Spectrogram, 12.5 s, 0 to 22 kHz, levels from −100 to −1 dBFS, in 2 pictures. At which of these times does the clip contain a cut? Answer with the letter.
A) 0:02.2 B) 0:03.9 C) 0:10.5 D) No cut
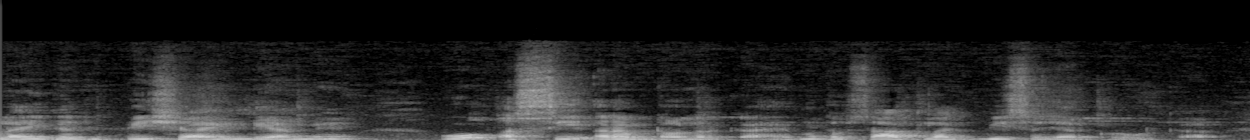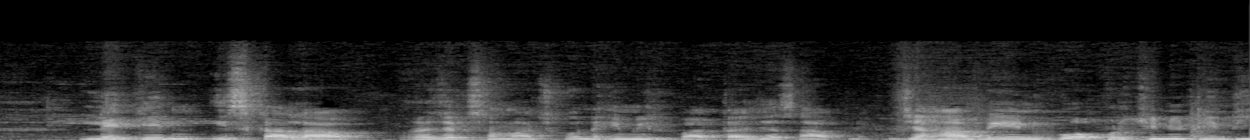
C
